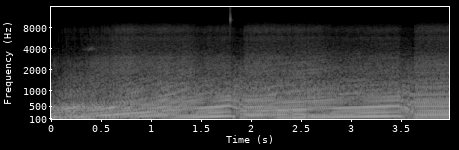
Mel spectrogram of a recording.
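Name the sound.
Cadillac CTS-V wagon launching down drag strip, BeamNG video game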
